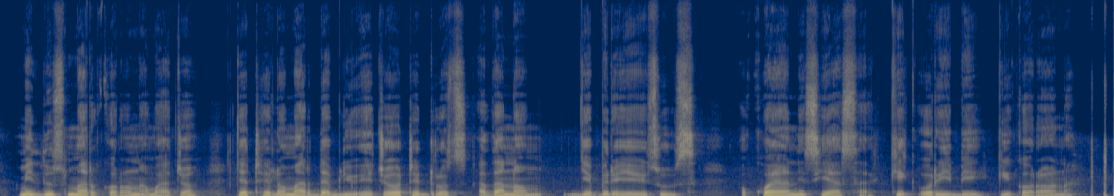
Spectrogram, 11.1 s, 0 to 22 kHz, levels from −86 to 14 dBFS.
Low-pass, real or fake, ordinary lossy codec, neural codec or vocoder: none; real; none; none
